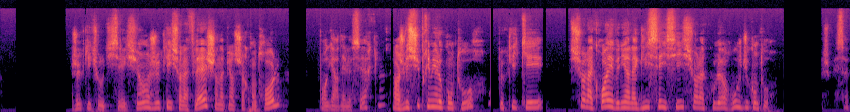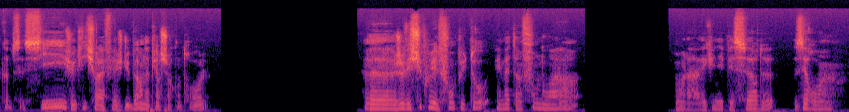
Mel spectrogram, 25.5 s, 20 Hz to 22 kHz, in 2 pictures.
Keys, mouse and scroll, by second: 1.3 click, 2.8-5.8 drag, 8.7-11.6 drag, 11.8-13.7 drag, 14.4-16.3 drag, 16.5 click, 19.8 click, 21.6 click, 22.5 scroll up 1, 24.8 click.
